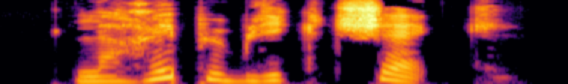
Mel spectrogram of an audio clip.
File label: "Republique tcheque", French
